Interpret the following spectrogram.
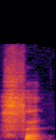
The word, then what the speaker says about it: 分: Deuxième prononciation, c'est quatrième ton, fen.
